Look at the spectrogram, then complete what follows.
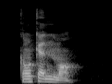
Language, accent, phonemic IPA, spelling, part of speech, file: French, France, /kɑ̃.kan.mɑ̃/, cancanement, noun, LL-Q150 (fra)-cancanement.wav
- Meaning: 1. quacking (making the sound of ducks) 2. gossiping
